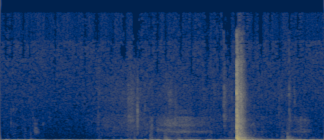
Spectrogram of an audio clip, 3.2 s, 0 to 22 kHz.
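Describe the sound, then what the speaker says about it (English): A camper cabinet door on gas struts swings shut inside a U-Haul CT13 camper trailer, landing as one sharp, close thunk after a stretch of quiet room noise. "they actually hold the doors closed too when you close it."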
